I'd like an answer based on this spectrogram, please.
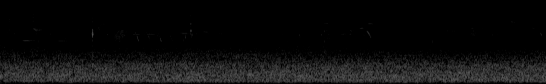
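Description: Steady outdoor rushing background with scattered faint clicks and crunches from a North American river otter chewing a fish, and a few brief high chirps.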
